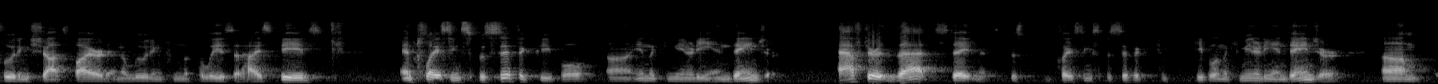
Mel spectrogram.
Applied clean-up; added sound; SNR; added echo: none; none; none; none.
